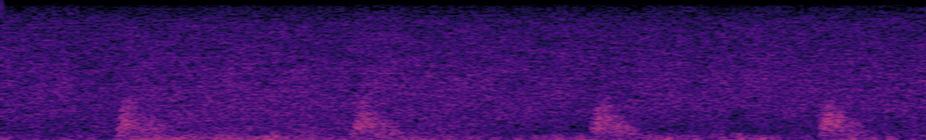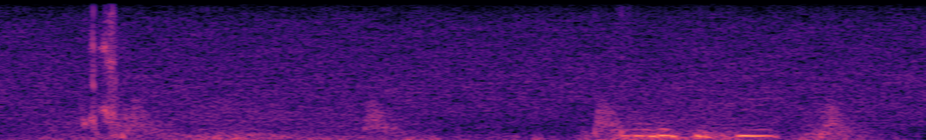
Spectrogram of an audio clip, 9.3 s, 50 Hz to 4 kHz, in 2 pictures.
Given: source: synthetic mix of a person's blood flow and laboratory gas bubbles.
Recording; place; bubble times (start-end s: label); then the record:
Doppler ultrasound of blood flow; subclavian vein
5.02-5.30 s: bubbles
7.58-7.64 s: bubbles
7.70-7.78 s: bubbles
From the record:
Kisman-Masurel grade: 121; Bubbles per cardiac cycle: 1 to 2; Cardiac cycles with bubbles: 10 to 50%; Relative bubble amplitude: barely perceptible (0.100 to 0.250); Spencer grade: 2 (many but less than half of the cardiac periods contain bubble signals, singularly or in groups); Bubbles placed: anywhere in the cardiac cycle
